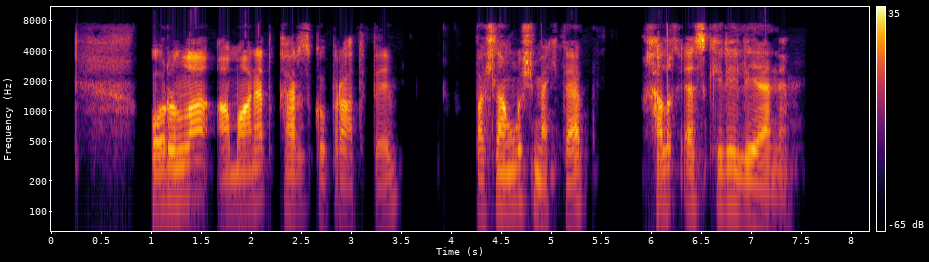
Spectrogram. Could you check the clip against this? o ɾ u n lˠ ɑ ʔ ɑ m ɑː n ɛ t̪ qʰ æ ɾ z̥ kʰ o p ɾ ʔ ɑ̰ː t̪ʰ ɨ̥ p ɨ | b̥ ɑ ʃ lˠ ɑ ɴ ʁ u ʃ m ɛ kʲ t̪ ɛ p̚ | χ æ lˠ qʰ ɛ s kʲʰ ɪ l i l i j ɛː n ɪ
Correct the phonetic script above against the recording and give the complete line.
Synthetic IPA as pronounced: o ɾ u n lˠ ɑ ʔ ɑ m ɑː n ɛ t̪ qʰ æ ɾ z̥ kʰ o p ɾ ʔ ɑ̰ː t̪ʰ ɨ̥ p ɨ | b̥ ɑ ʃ lˠ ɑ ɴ ʁ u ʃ m ɛ kʲ t̪ʰ ɛ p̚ | χ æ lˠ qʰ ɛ s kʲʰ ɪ ɾ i l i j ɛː n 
